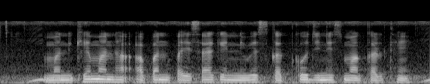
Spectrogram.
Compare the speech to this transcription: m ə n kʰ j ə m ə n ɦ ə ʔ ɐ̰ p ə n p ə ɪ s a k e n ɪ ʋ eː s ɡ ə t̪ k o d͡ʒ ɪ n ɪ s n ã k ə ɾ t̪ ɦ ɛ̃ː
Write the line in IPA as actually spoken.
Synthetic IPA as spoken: m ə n kʰ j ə m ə n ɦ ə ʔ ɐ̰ p ə n p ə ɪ s a k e n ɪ ʋ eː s k ə t̪ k o d͡ʒ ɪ n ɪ s m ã k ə ɾ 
